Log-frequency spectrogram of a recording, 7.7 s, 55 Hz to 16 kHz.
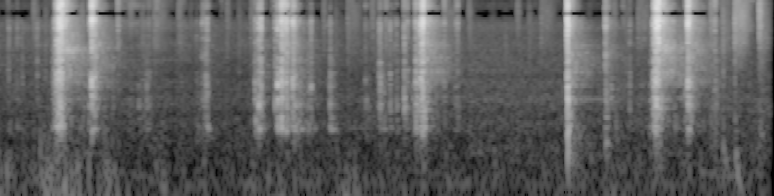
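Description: Nerf Trilogy DS-15 spring-powered pump-action shotgun blaster being primed and fired with three darts loaded: a series of sharp plastic clacks and snaps, some in quick pairs, the loudest a little before the end.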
